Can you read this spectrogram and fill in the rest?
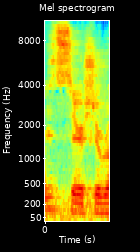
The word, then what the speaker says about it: Saoirse: This is the new Neil Jordan vampire movie with Saoirse Ronan. I'll say it so you don't have Saoirse. – To. – Saoirse.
